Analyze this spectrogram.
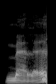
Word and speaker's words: Melech: Melech.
